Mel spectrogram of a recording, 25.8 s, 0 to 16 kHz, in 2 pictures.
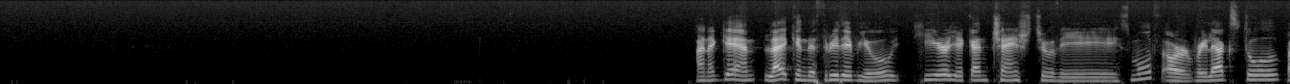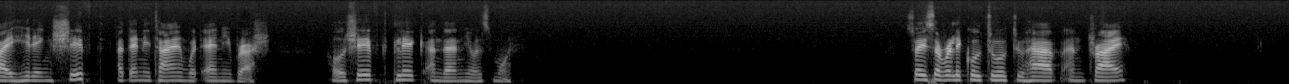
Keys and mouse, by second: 1.1 ctrl+z, 1.4-4.2 drag, 1.7 f, 2.3 shift+f, 5.2 ctrl+z, 6.1-8.2 drag, 9.2 ctrl+z, 10.0-14.5 drag, 11.4 ctrl+z, 14.5 f, 16.2 ctrl+z, 18.8 ctrl+z, 20.7 ctrl+z, 22.2 ctrl+z, 25.2 middle drag.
